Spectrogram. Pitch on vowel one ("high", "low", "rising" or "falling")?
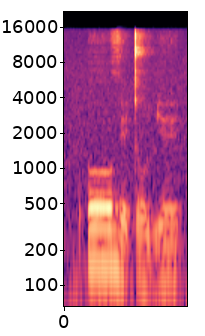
high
